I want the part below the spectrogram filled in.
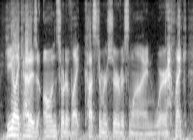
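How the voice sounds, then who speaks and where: A comedy host telling stories in a casual chat, rambling and halting with many ums and restarts. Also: male voice, lowish voice, pushed and bright.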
